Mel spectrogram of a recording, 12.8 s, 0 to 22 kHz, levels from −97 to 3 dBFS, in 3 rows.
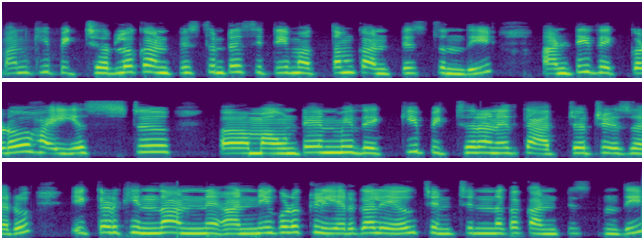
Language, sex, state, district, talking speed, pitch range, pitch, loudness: Telugu, female, Andhra Pradesh, Visakhapatnam, 130 wpm, 260-300 Hz, 275 Hz, -13 LUFS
